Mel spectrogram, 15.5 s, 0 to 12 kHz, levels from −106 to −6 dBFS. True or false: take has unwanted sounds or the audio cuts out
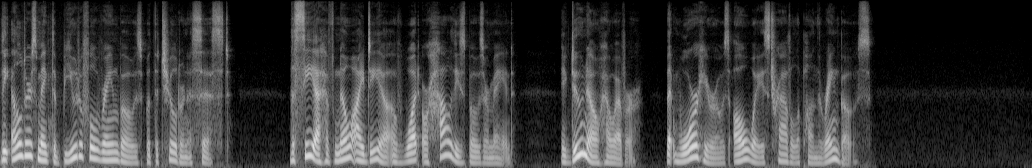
false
